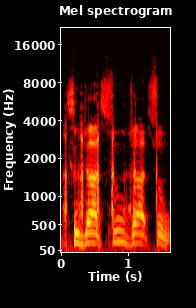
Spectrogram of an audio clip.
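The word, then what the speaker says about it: Sujato: Sujatu. All right, Sujatu, three syllables.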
